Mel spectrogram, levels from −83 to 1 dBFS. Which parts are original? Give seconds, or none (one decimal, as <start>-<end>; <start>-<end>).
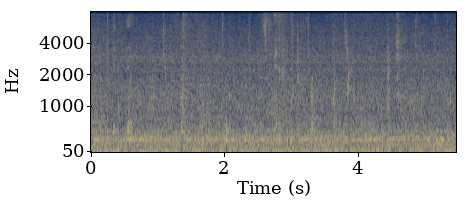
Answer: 0.0-5.5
